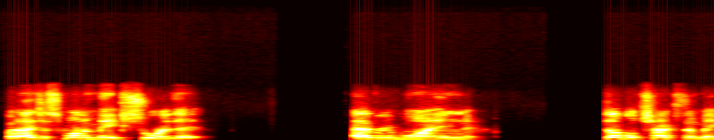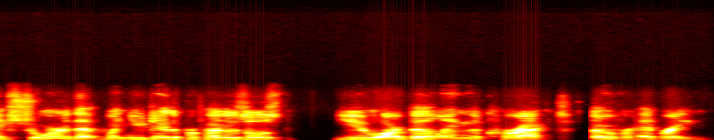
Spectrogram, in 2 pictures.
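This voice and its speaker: A woman's voice: medium pitch, measured pace, lo-fi sound. A woman giving an informal spoken explanation as presenter at a staff training.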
